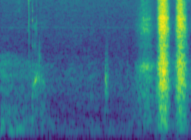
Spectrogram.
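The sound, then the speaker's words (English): A voice imitates sniffling: a few faint nasal sniffs, then two louder, sharper sniffs close together at the end, with no talking. “And then I noticed, started off with the sniffles.”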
